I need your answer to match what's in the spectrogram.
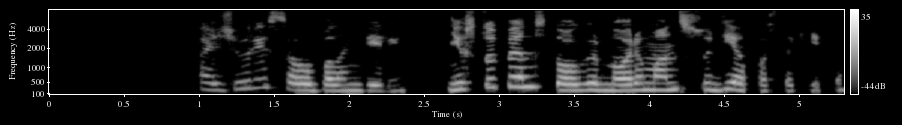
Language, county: Lithuanian, Alytus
